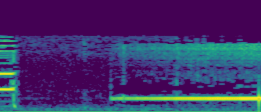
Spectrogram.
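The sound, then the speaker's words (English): A brief electronic tone cuts off, then after a short pause a steady, continuous dial tone hums on as a phone call is placed to an account information line, gradually growing slightly louder, with faint line noise underneath and no talking. “Let me try it right now and see if we're able to get through.”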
